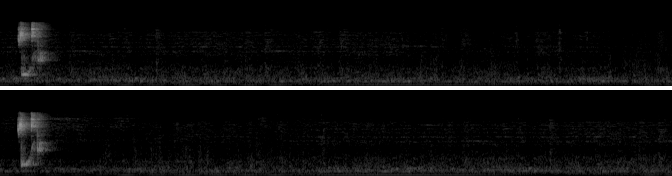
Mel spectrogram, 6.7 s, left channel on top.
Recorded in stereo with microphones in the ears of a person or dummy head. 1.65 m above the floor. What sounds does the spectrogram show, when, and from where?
0.2 s dripping: 25° right (ahead or behind), 0.8 m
